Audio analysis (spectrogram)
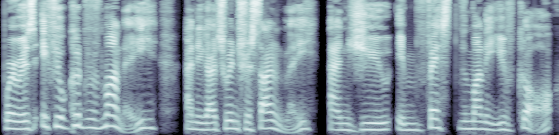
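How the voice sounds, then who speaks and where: A British man chats casually as a podcast co-host in a fairly high male voice. He explains things with blunt, sweary conviction, often posing a question and answering it himself. The sound is dry, with very little room. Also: expressive, normal speed, no echo. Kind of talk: casual chat.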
